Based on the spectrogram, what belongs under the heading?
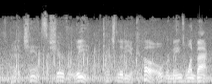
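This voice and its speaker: A man's voice: medium pitch, moderate pace. A man giving live play-by-play as a golf commentator. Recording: clearly noisy outdoor broadcast.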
